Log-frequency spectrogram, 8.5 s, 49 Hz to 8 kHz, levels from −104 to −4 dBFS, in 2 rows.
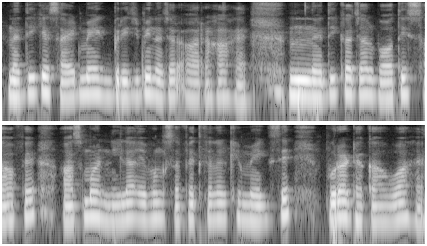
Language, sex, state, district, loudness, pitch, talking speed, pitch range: Hindi, male, Uttar Pradesh, Hamirpur, -20 LUFS, 140 Hz, 215 wpm, 130-155 Hz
